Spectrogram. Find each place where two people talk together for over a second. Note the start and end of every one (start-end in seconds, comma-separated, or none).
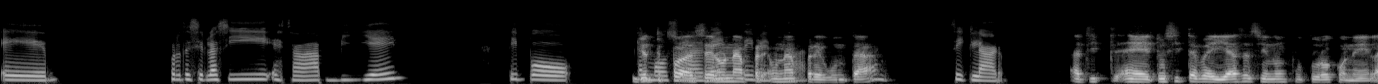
6.4-8.1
